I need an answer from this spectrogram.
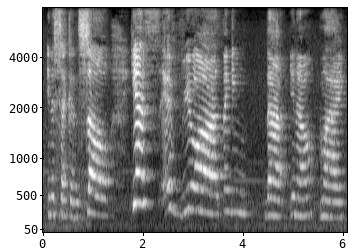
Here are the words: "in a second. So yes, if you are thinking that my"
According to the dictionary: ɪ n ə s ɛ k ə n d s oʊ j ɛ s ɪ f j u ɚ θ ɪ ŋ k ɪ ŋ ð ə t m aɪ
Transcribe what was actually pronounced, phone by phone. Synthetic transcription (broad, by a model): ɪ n ə s ɛ k ə n d s oʊ j ɛ s ɪ f j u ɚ θ ɪ ŋ k ɪ ŋ ð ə t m aɪ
